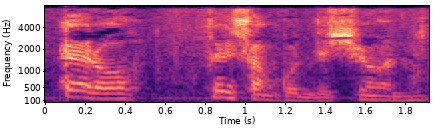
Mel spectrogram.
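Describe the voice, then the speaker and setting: A man's voice: mid-range voice, big pitch swings, moderate pace, sharp tone. A man with a Filipino accent playing a cocky, determined young suitor in a radio drama. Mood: coaxing. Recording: muffled lo-fi radio audio, clear noise.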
